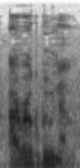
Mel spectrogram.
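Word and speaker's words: Iroegbunam: Irogue Boonam. Irogue Boonam.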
